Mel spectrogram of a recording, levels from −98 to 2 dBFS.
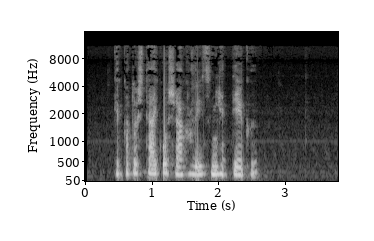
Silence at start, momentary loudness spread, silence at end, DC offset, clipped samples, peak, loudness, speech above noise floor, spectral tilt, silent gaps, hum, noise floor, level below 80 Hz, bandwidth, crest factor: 0.45 s; 12 LU; 1.2 s; under 0.1%; under 0.1%; -4 dBFS; -22 LUFS; 38 dB; -5.5 dB/octave; none; none; -59 dBFS; -54 dBFS; 11.5 kHz; 18 dB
